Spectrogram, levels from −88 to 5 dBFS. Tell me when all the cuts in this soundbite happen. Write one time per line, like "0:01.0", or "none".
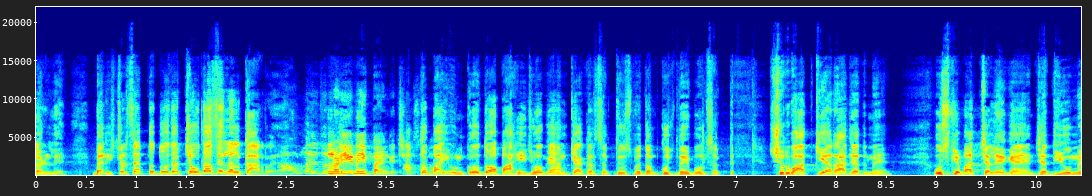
0:06.8

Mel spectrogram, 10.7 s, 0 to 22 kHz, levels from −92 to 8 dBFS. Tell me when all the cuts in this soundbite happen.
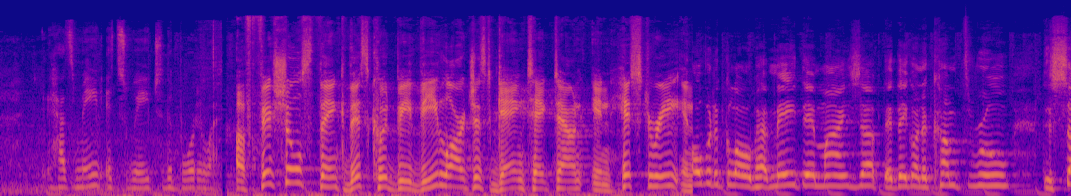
0:02.2
0:06.9

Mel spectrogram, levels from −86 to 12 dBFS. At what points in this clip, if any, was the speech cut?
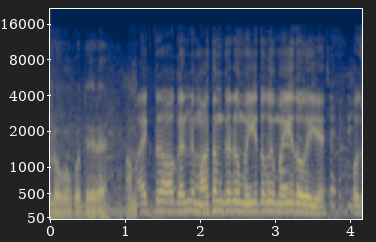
0:01.1

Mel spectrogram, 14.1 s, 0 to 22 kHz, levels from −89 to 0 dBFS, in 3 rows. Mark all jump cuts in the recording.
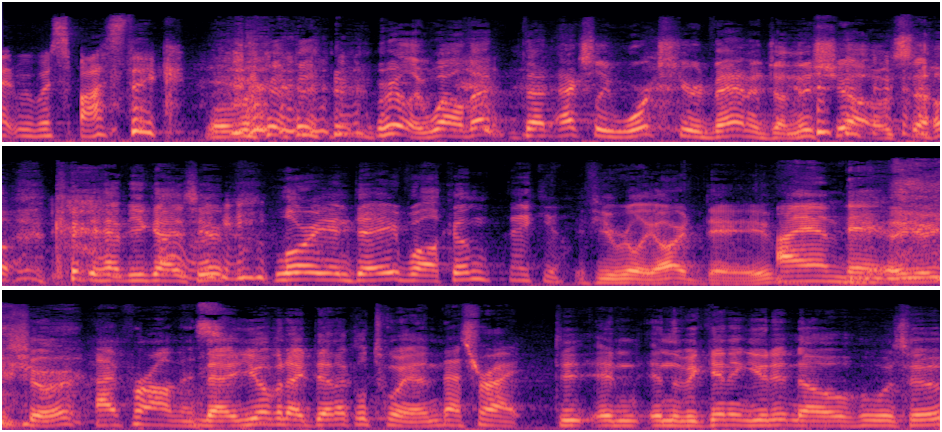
none

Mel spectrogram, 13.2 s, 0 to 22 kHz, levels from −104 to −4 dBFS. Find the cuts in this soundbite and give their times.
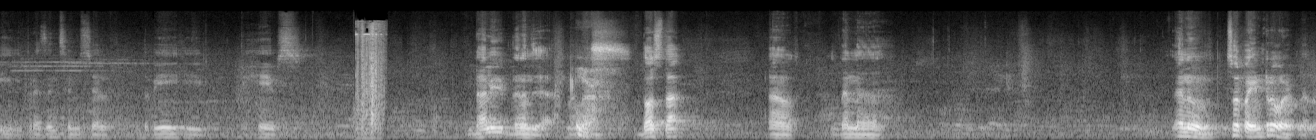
0:03.5

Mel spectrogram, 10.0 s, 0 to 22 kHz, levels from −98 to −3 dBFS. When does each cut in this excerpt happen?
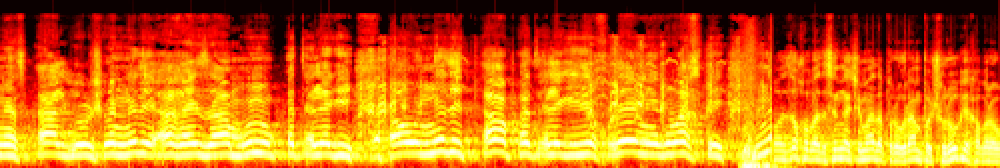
0:07.7

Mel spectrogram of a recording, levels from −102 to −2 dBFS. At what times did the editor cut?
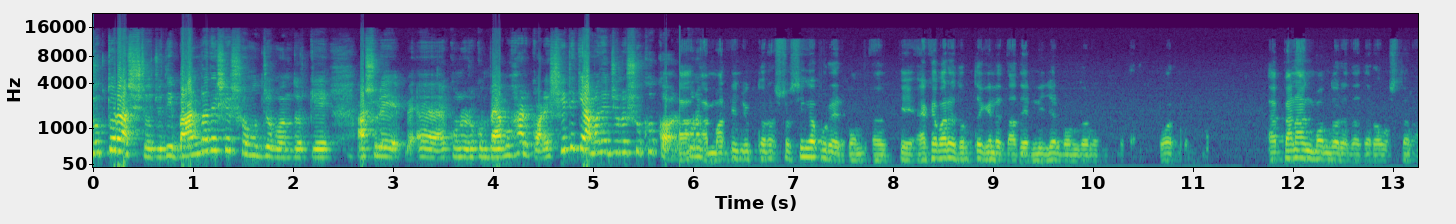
0:06.0

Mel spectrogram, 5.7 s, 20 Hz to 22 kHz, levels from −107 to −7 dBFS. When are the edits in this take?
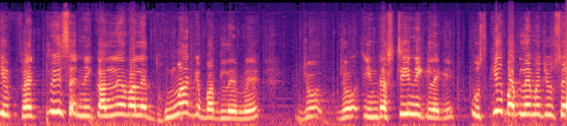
none

